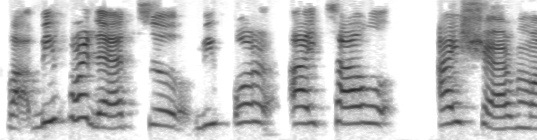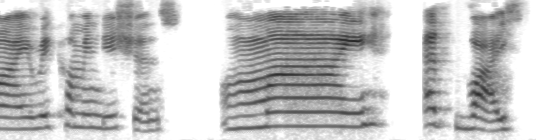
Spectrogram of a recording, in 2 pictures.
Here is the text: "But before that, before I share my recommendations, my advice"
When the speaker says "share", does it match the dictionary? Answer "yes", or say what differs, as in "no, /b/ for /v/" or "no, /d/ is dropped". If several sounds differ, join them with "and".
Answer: yes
